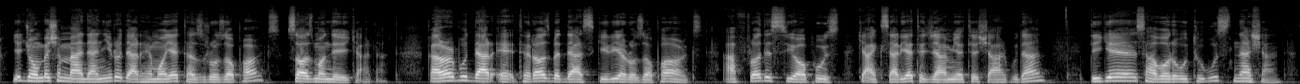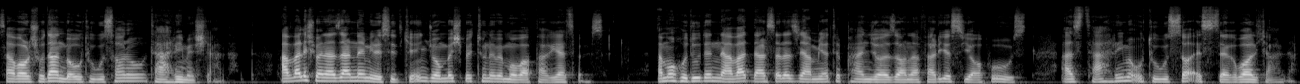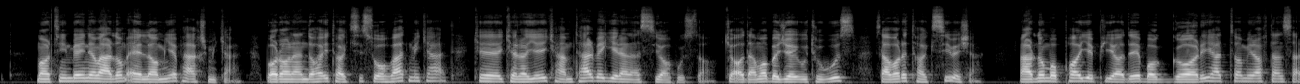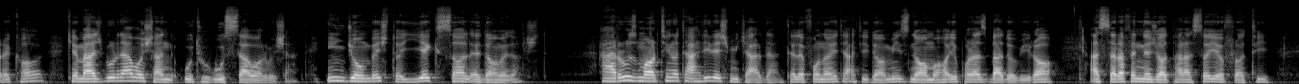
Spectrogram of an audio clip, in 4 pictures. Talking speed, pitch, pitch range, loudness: 155 wpm, 125 Hz, 115-140 Hz, -18 LUFS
